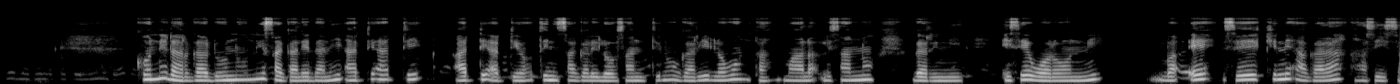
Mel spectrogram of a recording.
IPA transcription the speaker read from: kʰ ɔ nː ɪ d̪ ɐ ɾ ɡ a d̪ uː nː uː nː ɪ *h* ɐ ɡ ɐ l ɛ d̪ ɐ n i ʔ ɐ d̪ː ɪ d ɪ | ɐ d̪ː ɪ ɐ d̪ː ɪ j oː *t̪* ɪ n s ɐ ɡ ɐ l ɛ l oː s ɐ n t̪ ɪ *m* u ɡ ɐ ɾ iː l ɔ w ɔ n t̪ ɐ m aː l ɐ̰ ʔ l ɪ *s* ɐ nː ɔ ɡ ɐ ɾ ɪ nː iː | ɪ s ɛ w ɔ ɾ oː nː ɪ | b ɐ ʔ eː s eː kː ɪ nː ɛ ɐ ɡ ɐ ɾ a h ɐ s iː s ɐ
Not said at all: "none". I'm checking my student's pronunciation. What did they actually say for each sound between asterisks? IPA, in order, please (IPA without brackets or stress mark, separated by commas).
s, t̪, n, s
